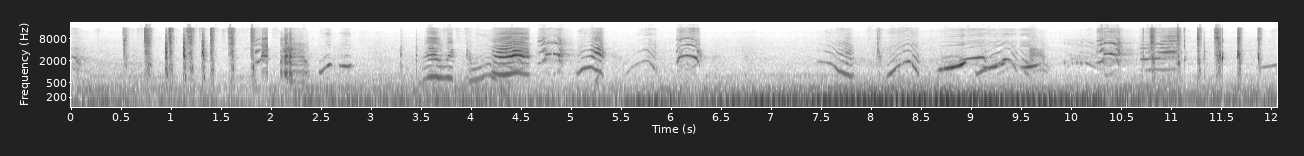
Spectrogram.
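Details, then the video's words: A pair of pet talking parrots give scattered rising and falling whistled, speech-like notes among sharp clicks, with a steady low hum underneath throughout. "Talking Parrot"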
